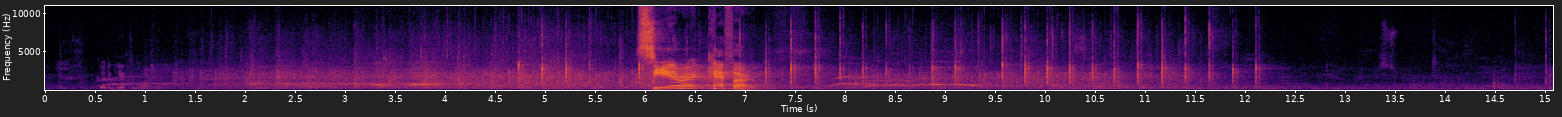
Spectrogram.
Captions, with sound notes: (audience cheers and applauds) Sierra Caffo. (attendees cheer and applaud)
